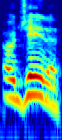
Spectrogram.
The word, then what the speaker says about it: Ojeda: Ojeda? Ojeda, thank you. The guy from West Virginia who already dropped out. Also, Avenetti already dropped out, but this was her tweet. Ojeda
